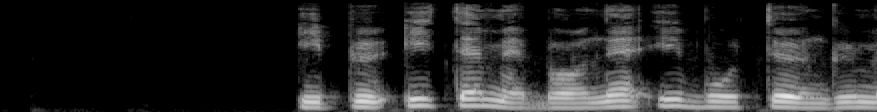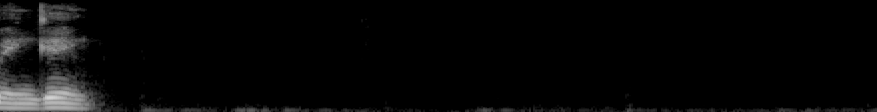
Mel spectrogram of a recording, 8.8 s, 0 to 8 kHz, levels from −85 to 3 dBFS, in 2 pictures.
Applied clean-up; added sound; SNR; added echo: neural mask model DeepFilterNet 3.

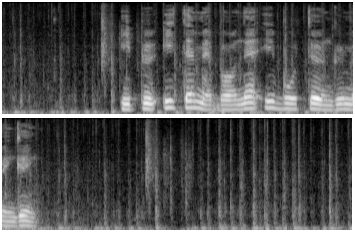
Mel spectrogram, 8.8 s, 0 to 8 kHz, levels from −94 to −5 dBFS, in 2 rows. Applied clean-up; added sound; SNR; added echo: none; Computer keyboard; 18 dB; none.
